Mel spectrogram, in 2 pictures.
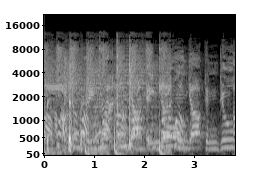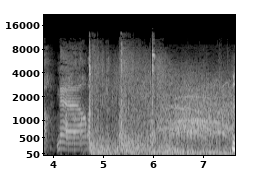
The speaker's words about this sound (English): This is the actual like they're showing the people in the video game from yeah you, you, can hear you can hear the golf balls being hit yeah it's the t- touch it really adds to it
